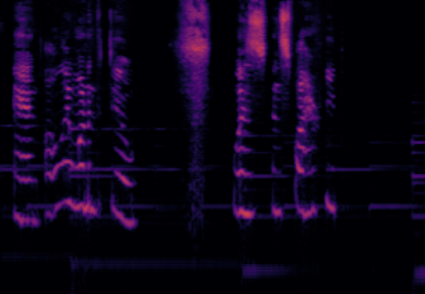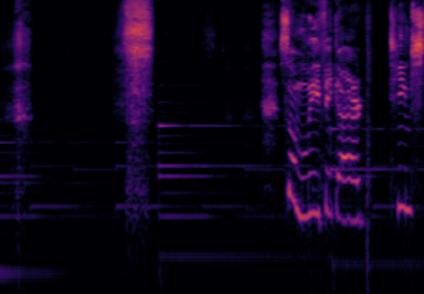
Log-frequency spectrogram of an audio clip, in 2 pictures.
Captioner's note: sob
